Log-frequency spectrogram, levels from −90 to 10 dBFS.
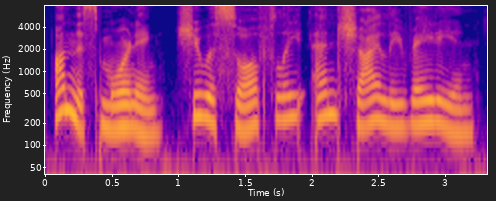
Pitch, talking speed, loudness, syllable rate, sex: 200 Hz, 165 wpm, -17 LUFS, 4.3 syllables/s, female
